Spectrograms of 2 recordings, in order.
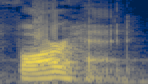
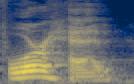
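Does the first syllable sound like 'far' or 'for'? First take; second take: far; for. First: The first syllable sounds like 'far'. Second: The first syllable sounds like 'for'. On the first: "a lot of them say farhead" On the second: "instead of forehead"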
